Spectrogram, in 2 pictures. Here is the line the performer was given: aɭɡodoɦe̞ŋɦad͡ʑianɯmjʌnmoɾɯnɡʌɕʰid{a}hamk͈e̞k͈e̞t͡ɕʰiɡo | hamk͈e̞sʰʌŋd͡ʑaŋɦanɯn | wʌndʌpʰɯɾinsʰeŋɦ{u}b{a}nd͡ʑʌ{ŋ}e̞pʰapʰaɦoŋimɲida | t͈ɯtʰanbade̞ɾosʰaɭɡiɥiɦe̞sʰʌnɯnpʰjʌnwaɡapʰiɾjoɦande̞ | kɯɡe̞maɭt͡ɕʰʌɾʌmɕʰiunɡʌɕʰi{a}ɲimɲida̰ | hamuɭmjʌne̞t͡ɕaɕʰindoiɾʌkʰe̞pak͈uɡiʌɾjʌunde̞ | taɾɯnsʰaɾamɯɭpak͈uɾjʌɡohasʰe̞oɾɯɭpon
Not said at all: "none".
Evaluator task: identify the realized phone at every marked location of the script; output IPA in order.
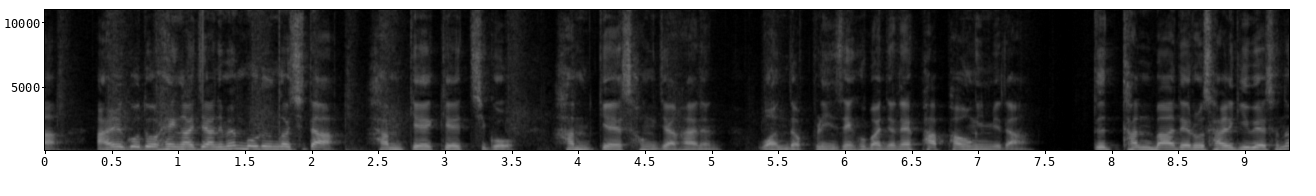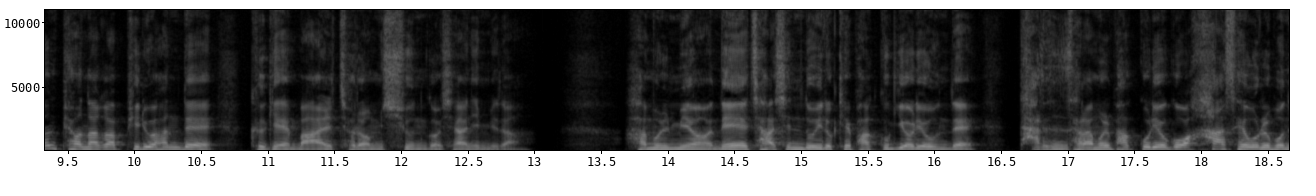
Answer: a, u, a, n, a

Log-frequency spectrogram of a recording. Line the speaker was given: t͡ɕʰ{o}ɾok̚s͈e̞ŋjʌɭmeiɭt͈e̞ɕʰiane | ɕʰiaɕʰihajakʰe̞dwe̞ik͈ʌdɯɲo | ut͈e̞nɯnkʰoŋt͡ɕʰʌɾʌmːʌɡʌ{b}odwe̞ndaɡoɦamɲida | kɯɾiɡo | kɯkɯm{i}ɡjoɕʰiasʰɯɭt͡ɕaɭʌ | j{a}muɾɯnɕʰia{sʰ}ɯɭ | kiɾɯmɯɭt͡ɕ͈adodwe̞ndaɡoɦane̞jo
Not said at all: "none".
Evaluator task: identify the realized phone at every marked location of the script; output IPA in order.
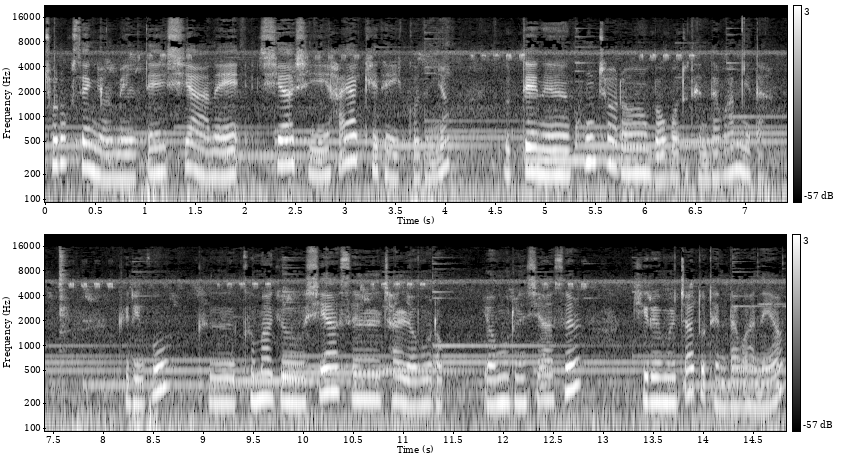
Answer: o, d, a, ʌ, sʰ

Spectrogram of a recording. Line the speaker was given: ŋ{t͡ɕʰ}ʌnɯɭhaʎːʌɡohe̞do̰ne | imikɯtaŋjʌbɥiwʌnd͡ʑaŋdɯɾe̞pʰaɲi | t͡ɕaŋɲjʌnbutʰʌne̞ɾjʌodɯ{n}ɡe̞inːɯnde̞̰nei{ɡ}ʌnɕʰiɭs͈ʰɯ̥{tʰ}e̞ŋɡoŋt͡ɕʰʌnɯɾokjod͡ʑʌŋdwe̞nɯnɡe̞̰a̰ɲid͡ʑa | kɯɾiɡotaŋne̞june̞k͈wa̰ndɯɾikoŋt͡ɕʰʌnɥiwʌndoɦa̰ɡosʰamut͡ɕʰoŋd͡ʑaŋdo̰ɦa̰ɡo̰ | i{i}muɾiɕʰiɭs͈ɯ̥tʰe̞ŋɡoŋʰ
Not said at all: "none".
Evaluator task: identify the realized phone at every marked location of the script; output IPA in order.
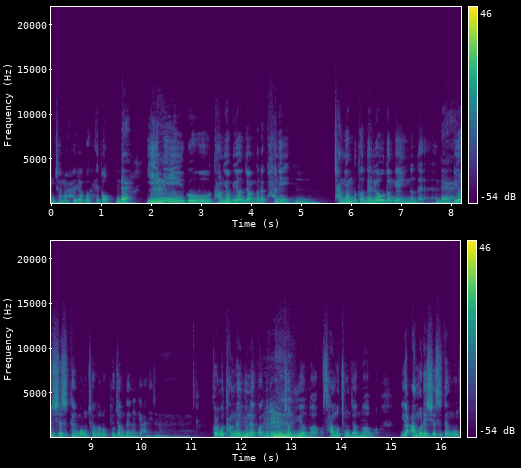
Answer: t͡ɕʰ, n, ɡ, tʰ, a

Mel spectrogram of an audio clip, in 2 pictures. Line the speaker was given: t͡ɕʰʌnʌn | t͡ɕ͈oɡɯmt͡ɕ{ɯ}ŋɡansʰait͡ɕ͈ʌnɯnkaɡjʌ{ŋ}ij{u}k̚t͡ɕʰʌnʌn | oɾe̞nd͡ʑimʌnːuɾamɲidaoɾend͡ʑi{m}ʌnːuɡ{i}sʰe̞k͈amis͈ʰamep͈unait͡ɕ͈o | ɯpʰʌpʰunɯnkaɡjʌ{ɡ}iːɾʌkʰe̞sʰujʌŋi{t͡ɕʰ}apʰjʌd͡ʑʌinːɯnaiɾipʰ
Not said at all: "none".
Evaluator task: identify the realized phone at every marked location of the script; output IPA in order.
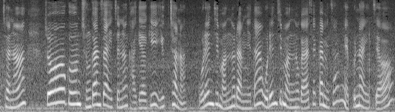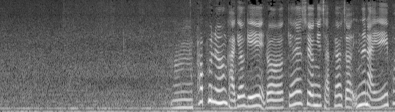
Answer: u, ɡ, u, m, a, ɡ, t͡ɕ

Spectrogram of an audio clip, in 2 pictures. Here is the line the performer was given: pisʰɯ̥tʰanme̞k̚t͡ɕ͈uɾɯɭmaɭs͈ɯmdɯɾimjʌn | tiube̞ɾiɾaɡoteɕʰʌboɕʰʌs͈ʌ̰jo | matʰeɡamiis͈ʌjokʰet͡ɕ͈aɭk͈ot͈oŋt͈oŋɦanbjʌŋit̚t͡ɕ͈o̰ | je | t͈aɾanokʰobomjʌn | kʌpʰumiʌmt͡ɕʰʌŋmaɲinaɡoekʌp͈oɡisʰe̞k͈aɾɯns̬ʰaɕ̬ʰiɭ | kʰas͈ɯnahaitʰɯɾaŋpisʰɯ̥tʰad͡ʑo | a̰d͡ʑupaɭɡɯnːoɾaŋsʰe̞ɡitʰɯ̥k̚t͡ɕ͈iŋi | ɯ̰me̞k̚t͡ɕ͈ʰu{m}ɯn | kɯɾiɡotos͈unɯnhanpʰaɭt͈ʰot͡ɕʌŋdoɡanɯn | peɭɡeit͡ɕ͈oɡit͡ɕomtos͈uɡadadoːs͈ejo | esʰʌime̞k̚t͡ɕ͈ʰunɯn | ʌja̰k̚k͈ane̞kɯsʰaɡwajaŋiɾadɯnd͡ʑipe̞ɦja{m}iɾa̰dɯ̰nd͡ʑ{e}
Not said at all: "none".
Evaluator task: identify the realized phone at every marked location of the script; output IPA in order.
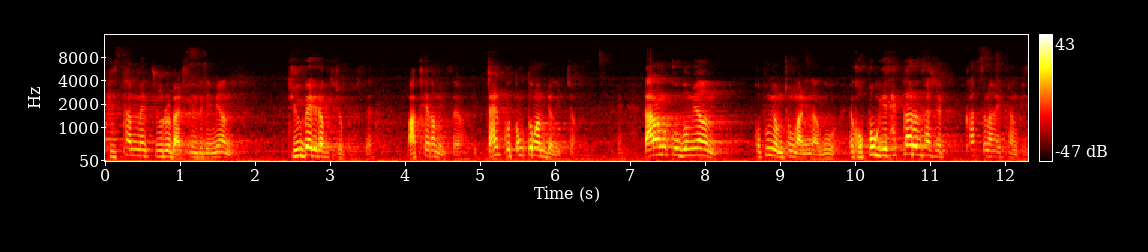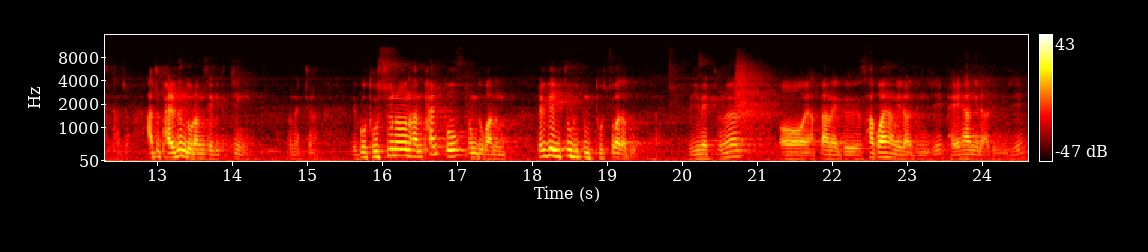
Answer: n, ŋ, i

